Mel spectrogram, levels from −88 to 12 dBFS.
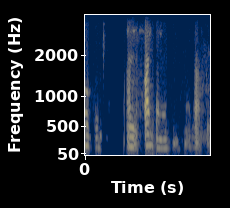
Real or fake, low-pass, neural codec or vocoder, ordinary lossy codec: real; 3.6 kHz; none; Opus, 16 kbps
